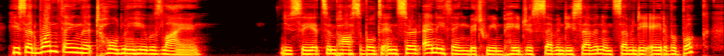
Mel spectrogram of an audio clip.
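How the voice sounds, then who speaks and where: Woman doing a sure-of-herself inspector, low mellow voice, dry close sound. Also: no room sound, close to an everyday voice. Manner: firm, deliberate explaining. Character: sharp, confident police inspector.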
